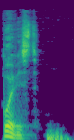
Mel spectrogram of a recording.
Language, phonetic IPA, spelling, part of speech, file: Russian, [ˈpovʲɪsʲtʲ], повесть, noun, Ru-повесть.ogg
- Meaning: 1. narrative, story, tale 2. novella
